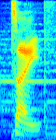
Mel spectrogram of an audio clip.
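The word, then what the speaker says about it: Zeit: Site. So Z in German is pronounced like a TZ. So T kind of like that. So Tight is his name.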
